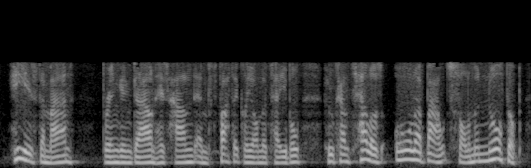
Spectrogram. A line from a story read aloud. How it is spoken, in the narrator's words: exclaimed Waddill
